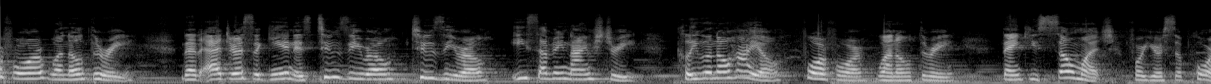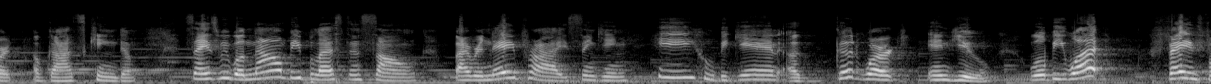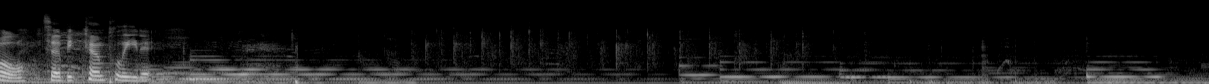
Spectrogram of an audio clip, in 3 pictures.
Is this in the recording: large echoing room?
yes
